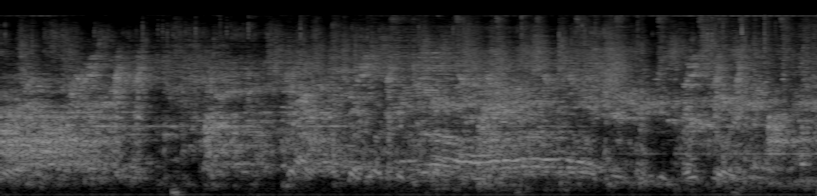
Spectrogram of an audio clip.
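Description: Men commentate with animation through microphones.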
